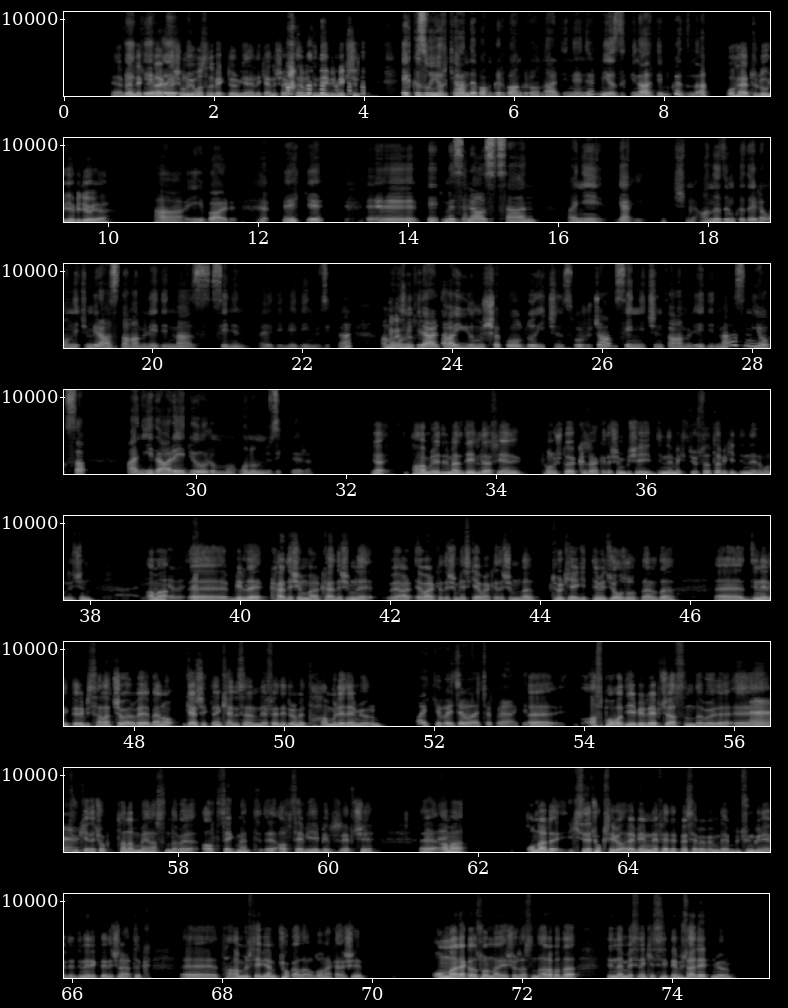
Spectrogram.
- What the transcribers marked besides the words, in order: laugh; laughing while speaking: "dinleyebilmek için"; other background noise; chuckle
- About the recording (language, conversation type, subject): Turkish, podcast, İki farklı müzik zevkini ortak bir çalma listesinde nasıl dengelersin?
